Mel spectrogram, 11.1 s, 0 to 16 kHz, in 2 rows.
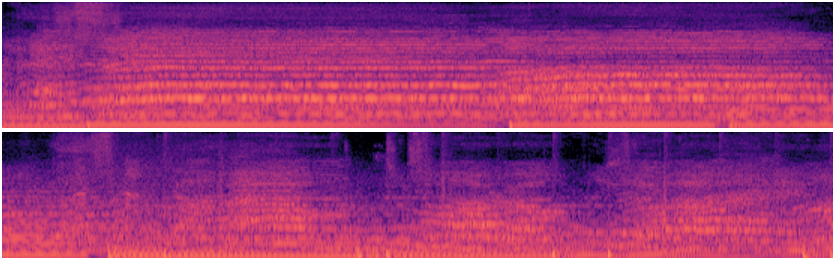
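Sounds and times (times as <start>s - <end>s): children's choir singing: 0.0s - 11.0s
instrumental backing track with bass: 0.0s - 11.0s.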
